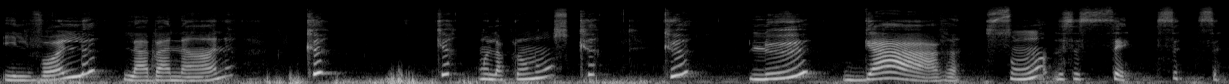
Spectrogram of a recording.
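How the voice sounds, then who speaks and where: A woman reads a children's story in French at a very slow, careful pace, stopping to spell letters and point out silent endings. Her voice sits a bit high and swings widely in pitch. Faint ambient noise sits behind her. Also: lively intonation. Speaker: teacher. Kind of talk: slow read-aloud French lesson for children, with English glosses.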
